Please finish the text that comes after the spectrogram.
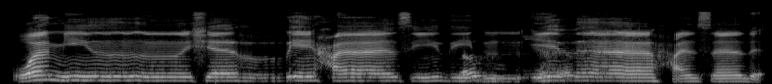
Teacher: getarkan suara roh yang nipis itu, hujung lidah yang diruncingkan.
